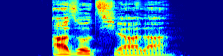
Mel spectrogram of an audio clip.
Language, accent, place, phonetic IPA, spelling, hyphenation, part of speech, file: German, Germany, Berlin, [ˈazoˌt͡si̯aːlɐ], Asozialer, A‧so‧zi‧a‧ler, noun, De-Asozialer.ogg
- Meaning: 1. antisocial person (male or of unspecified gender) 2. inflection of Asoziale: strong genitive/dative singular 3. inflection of Asoziale: strong genitive plural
